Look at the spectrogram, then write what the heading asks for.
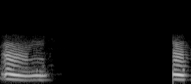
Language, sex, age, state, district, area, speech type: Malayalam, female, 30-45, Kerala, Thiruvananthapuram, rural, conversation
